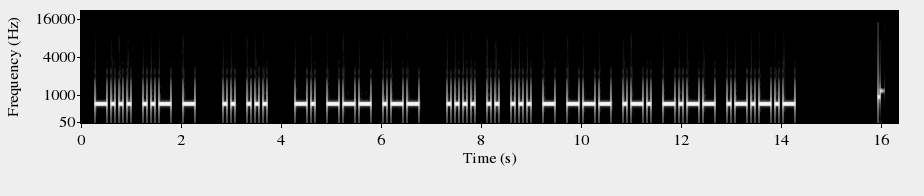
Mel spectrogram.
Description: Morse code, heard as a keyed tone, about 15 wpm, 700 Hz. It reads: BUT IS NOW HISTORY.
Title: Sentences from Top 1500 Words 15wpm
